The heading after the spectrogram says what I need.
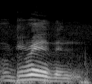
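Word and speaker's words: Redl: En realidad se pronuncia Redel. Coronel Redel, pero no tiene la segunda E.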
